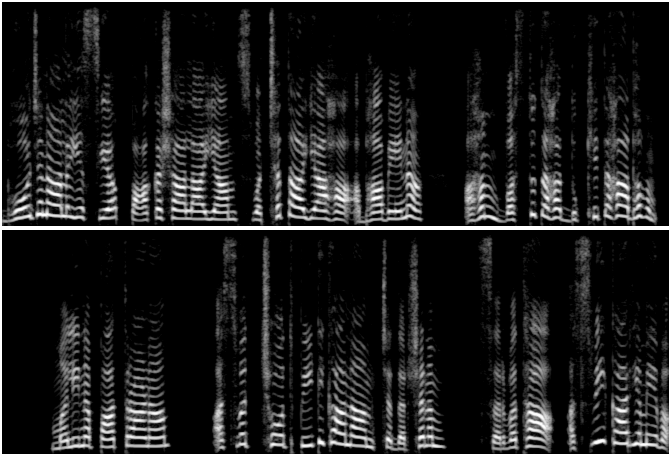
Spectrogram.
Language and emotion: Sanskrit, angry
